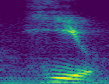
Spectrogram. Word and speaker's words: Rio: the carioca accent from here which is not rio by the way now you know the right pronunciation it's not real it's here remember right so in sao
